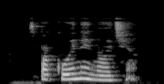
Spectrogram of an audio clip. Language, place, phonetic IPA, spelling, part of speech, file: Russian, Saint Petersburg, [spɐˌkojnəj ˈnot͡ɕɪ], спокойной ночи, interjection, LL-Q7737 (rus)-спокойной ночи.wav
- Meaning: good night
